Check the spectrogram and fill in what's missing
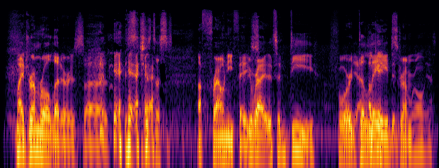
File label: drumroll frowny face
